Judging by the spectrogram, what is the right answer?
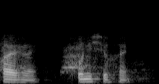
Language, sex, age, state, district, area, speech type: Assamese, male, 30-45, Assam, Sonitpur, urban, conversation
